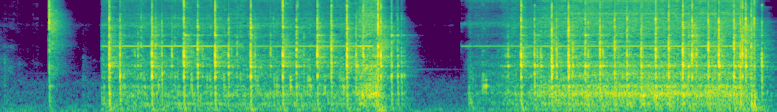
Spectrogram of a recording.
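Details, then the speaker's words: Stihl chainsaw, unrun for years and just freed from seizure, no spark: two bursts of fast, uneven clattering pulls with no firing; cranks but won't start. "The chainsaw is no longer seized. We don't have spark."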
